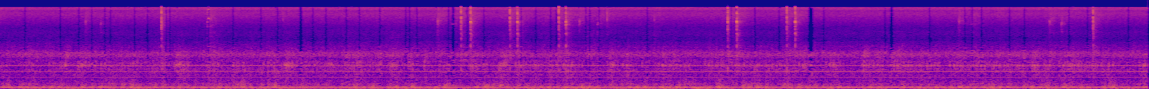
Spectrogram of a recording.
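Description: Steady low electrical hum with a few faint steady tones above it, and scattered soft computer-mouse clicks at irregular intervals as dialog settings are clicked and dragged.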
